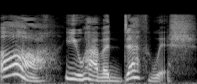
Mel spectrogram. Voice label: Blood Elf Female Standard Pissed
